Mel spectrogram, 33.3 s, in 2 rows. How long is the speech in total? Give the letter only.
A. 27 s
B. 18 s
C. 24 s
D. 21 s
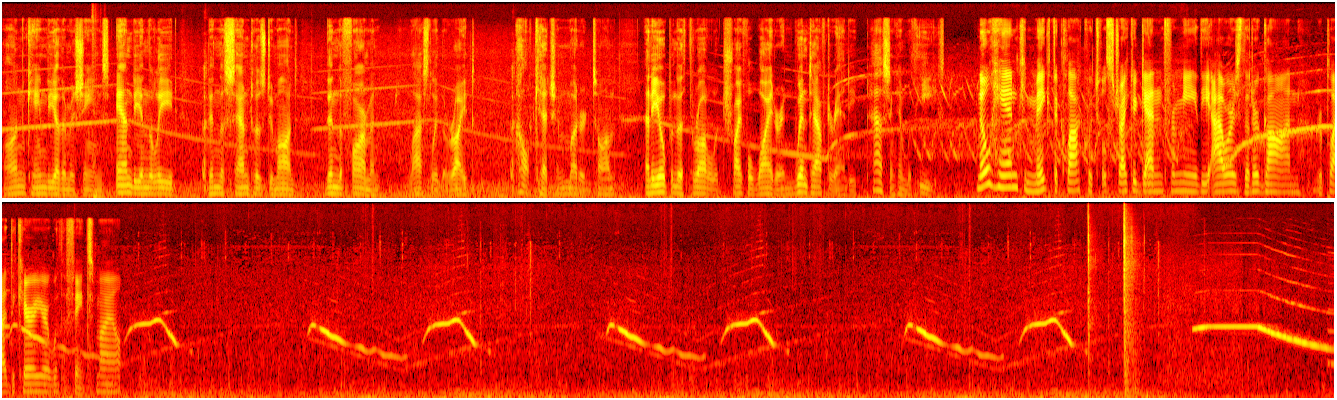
B.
